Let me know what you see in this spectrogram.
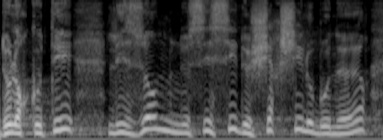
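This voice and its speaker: The voice has a dark, mellow tone and ordinary pitch variation, delivered at a very slow pace. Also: man. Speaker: theologian lecturer. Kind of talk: lecture.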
